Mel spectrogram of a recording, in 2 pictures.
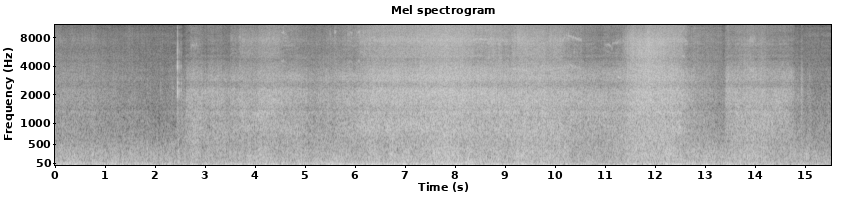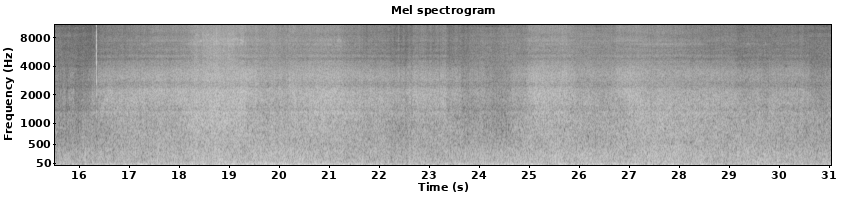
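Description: Airflow buffeting an action camera's microphone in flight under a tandem paraglider: a loud, steady rush with a deep rumble, swelling and easing, loudest and brightest about twelve seconds in.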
